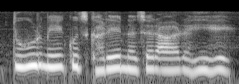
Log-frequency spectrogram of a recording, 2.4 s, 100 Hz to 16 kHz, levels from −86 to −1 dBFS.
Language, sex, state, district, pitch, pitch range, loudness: Hindi, female, Assam, Kamrup Metropolitan, 250 Hz, 230-280 Hz, -12 LUFS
